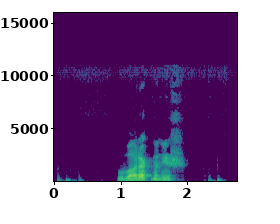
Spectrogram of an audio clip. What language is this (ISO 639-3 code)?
bsk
